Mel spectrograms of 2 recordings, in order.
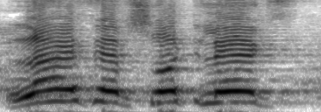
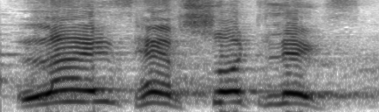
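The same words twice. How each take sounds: The two takes are said the same way.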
